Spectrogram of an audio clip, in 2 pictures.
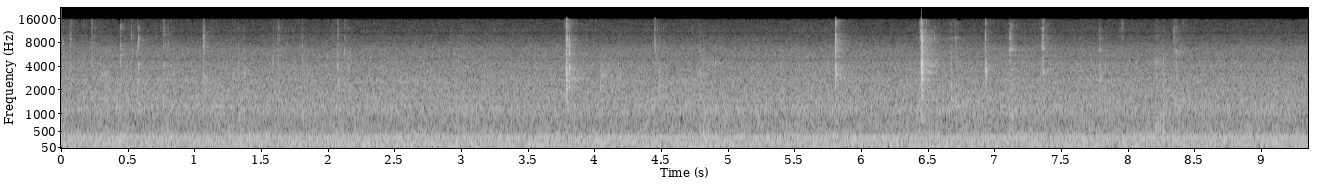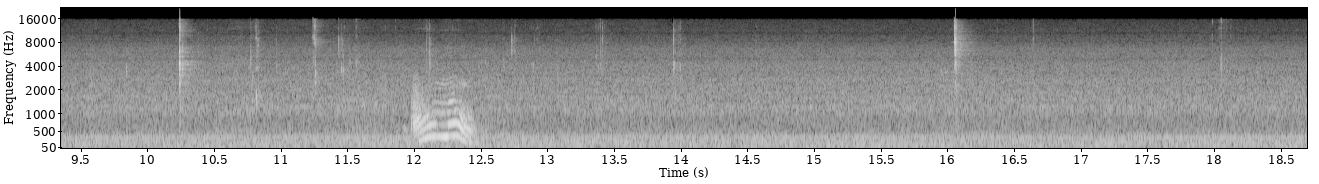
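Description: People chewing pickle wrapped in cotton candy, with a few sharp mouth clicks, over a steady low hum. About twelve seconds in comes one short vocal sound that slides down in pitch.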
